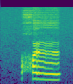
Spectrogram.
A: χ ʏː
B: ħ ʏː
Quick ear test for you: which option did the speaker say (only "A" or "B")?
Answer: A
